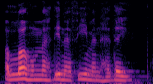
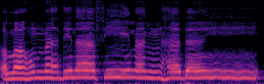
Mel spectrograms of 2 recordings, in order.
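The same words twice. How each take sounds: First: It is spoken plainly in an ordinary voice. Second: It is intoned melodically like recitation. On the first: It is an ordinary supplication. The speaker calls it right. "هكذا" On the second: It sounds like reciting scripture. The speaker calls it wrong. "مش ... دي مش قرآن"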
